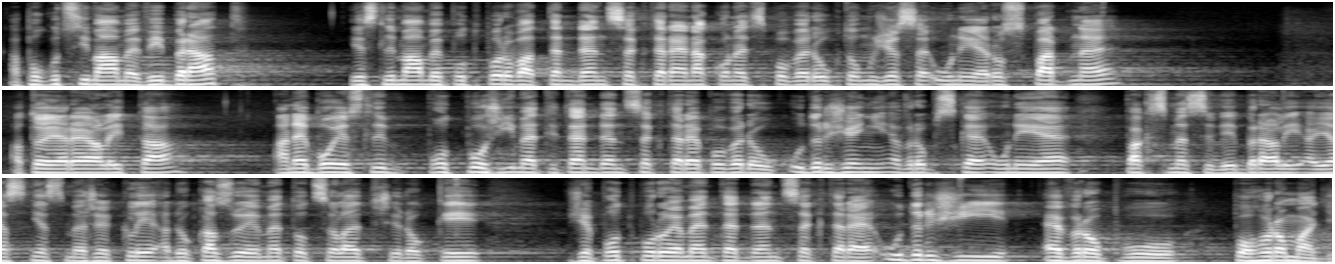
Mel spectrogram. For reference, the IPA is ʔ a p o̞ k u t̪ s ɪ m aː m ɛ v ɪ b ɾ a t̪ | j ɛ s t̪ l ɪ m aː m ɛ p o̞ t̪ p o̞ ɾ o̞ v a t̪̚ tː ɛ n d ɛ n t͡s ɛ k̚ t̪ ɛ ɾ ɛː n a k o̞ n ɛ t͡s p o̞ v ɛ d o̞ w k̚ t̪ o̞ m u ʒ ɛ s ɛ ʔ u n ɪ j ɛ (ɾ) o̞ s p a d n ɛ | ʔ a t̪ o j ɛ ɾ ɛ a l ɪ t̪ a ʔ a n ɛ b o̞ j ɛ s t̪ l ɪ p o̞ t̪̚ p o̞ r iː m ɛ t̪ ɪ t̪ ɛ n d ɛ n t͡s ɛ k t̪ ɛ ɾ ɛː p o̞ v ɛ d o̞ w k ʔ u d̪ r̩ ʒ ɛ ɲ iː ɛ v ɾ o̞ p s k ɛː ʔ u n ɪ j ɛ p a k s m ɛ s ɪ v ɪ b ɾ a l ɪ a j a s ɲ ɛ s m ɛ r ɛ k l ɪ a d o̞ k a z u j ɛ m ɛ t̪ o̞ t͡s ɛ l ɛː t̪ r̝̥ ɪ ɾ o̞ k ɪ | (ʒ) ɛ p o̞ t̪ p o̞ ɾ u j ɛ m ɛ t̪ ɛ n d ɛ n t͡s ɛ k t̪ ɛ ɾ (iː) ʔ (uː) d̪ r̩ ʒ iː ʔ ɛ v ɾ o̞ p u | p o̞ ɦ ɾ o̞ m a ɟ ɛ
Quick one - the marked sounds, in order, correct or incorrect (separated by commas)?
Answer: correct, correct, incorrect, incorrect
